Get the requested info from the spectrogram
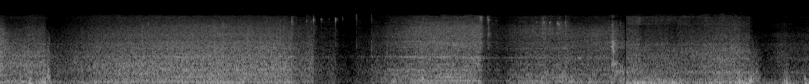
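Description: Road traffic noise on a city street, with vehicles including a double-decker bus passing close by. The noise drops away briefly twice.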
